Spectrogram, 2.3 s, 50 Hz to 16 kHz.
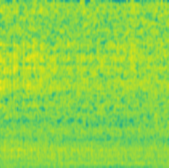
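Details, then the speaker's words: Hyundai HD72 diesel after an overhaul for an engine knock (head rebuilt, block sleeved, original pistons and rings fitted, crankshaft checked): quiet, even idle clatter with no knocking or smoke. "Мы его откапиталили, завели, все прекрасно, все тихо. Вы можете слушать. Дыма нет, все хорошо."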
